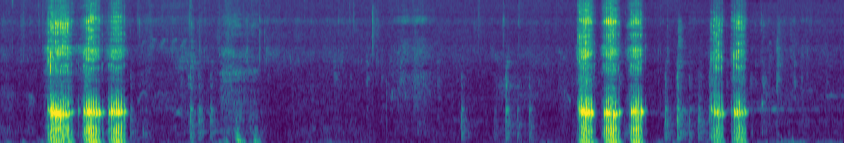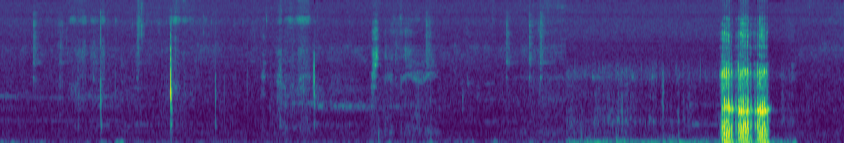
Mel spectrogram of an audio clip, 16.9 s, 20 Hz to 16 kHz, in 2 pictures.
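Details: Wild boar met suddenly in mountain-foot meadows near Pobergje village, Deçan, on 26 July 2021 at 4:54 in the morning; loud harsh broadband grunts in short clusters of three or four, separated by long quiet gaps, with a final burst near the end.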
